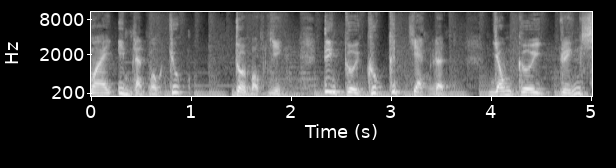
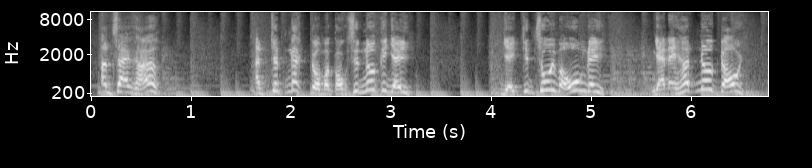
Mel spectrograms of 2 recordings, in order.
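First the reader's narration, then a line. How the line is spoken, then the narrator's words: Shouting. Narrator (Vietnamese): Anh hét giọng ra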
